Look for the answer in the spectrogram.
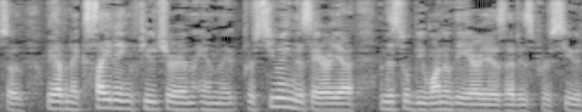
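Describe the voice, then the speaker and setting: Brief: male medical researcher at a lectern, explanatory and halting, mellow timbre. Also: fairly high pitch. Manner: explanatory, frequent restarts and fillers. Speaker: medical researcher presenting findings. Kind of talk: academic conference talk with Q&A.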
